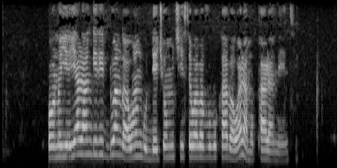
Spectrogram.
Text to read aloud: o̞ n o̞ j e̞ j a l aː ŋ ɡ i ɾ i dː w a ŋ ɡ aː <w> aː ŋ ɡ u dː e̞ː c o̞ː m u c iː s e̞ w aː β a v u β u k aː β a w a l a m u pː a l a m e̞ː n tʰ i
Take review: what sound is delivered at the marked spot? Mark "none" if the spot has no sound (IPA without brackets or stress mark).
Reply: w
